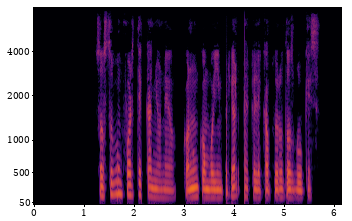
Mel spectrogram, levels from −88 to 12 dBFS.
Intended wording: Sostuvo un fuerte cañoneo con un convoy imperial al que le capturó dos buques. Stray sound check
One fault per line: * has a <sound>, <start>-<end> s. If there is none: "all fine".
all fine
